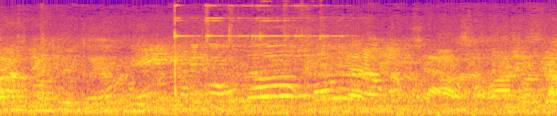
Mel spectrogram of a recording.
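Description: A group of men talking in the open, with one sharp metallic clink about a second in that keeps ringing with a high tone for about a second.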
